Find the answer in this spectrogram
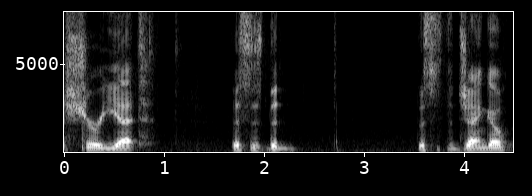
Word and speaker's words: Django: This is the Django. Just remember the D is silent.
